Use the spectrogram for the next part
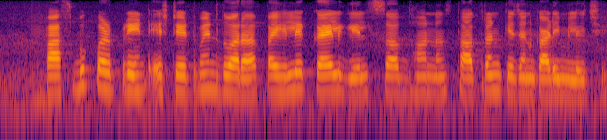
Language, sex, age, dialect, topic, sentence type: Magahi, male, 18-24, Western, banking, statement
